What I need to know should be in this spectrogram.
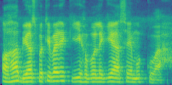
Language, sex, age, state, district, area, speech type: Assamese, male, 60+, Assam, Lakhimpur, urban, read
